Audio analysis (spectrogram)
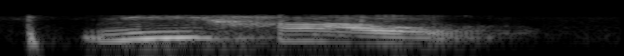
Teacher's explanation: Hao is pronounced as one syllable, but the tone requires that you let your voice drop midway and then try it again at the end.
